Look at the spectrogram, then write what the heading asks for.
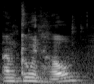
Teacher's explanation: It is a statement and we have a falling intonation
